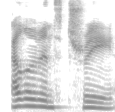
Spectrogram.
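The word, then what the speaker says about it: ElementTree: I'm thinking you're pronouncing elementary. What is the word? Element tree.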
